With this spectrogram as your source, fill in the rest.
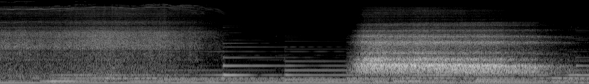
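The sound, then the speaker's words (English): A deep breath in and out during a children's mindful relaxation exercise: two long, airy rushes of breath over soft, steady background music, the second noticeably louder than the first, with a short pause between them. “And let's take another deep dragon breath, in and out.”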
